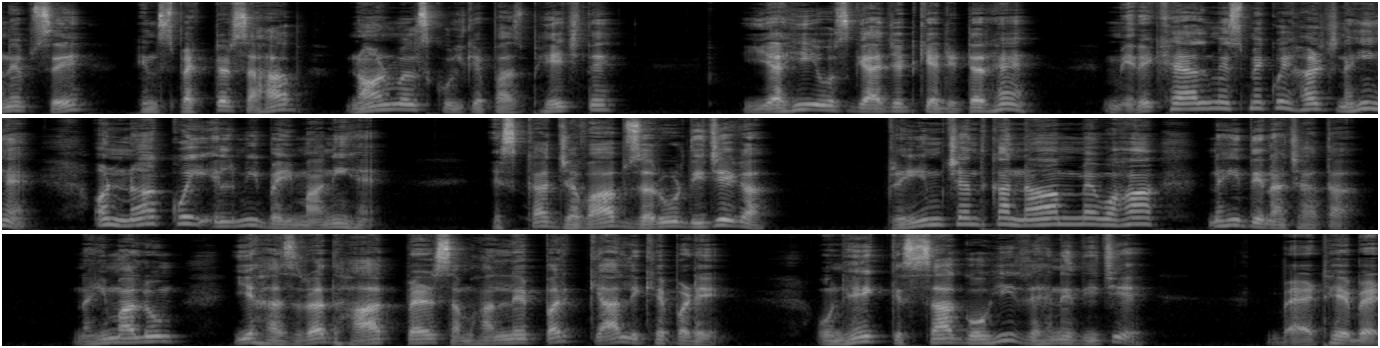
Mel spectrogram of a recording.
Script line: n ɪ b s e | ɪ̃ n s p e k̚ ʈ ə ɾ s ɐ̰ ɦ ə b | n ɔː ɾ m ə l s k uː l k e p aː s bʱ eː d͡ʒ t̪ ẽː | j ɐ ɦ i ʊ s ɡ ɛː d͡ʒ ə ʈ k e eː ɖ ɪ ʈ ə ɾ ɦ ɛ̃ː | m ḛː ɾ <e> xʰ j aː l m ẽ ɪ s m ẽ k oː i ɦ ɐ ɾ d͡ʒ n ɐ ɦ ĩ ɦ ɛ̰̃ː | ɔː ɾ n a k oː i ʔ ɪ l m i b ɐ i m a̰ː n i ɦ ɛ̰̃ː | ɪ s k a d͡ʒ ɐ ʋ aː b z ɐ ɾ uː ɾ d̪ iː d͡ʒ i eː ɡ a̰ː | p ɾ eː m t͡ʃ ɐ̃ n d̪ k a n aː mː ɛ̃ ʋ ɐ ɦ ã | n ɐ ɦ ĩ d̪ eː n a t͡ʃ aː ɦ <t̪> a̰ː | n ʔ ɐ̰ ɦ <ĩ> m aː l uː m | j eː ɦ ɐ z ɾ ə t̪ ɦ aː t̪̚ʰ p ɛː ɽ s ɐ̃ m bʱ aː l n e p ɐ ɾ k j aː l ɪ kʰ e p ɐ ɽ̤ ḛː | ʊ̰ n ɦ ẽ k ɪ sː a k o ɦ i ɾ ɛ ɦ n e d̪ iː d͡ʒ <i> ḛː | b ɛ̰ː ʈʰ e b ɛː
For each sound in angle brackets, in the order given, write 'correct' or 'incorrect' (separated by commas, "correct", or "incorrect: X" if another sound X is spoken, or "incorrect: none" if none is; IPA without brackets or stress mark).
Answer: correct, correct, correct, correct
